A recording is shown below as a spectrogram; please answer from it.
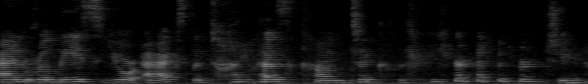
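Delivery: giggly, amused voice, laughing through the words. Reading tarot advice aloud for Sagittarius: laughing while talking. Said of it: "I'm laughing because of her her sound".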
